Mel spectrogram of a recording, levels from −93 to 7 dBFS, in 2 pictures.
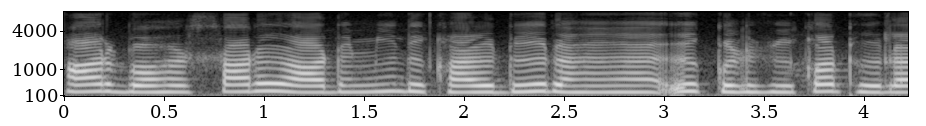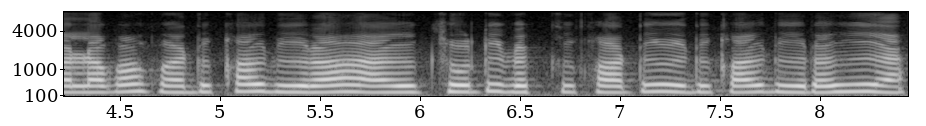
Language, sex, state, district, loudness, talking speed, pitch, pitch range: Hindi, female, Bihar, Madhepura, -13 LUFS, 190 wpm, 230 Hz, 220-240 Hz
